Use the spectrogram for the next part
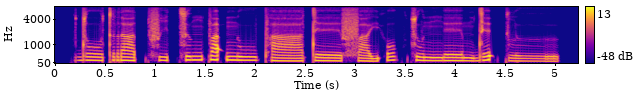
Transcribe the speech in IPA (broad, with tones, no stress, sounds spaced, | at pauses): d oː˨˩ t r a˨˩ t̚ f i˨˩ t̚ s ɯ˦˥ ŋ p a˥˩ ʔ n uː˧ pʰ aː˩˦ t eː˨˩ f a˩˦ j ʔ o˦˥ k̚ s u˧ n ŋ eː˧ m d e˥˩ ʔ k l ɯː˨˩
